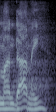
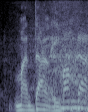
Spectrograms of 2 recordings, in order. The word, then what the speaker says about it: Mamdani: And Mamdani said it right? Mamdani, almost there.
